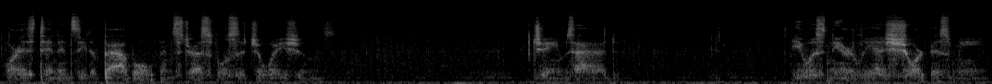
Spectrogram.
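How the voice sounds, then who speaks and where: Male ASMR horror narrator, whispers throughout with no voicing, careful storyteller's delivery over rainfall. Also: poor audio. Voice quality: unvoiced, breathy whisper.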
